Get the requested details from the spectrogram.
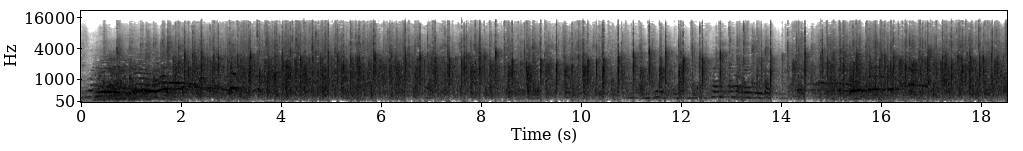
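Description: A man speaks with animation to an audience in an echoing room.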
